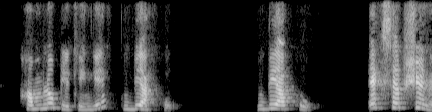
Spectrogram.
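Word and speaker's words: びゃく: पे ह्याकू ना लिख के हम लोग लिखेंगे ब्याकू ब्याकू एक्सेप्शन है दिस इज़ एक्सेप्शन ब्याकू तो आप इसको पढ़ोगे सान ब्याकू सान ब्याकु अब सान ब्याकू भी आप लोगों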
